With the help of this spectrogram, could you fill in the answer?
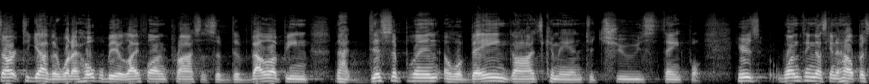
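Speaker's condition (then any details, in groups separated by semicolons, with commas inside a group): Cleft lip and palate; congenital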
